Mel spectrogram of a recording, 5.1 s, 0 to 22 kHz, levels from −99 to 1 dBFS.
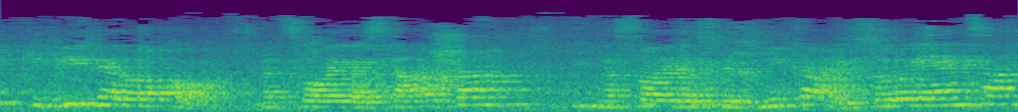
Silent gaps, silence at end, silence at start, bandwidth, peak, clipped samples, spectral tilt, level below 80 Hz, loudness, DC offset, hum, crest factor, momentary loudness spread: none; 0 s; 0 s; 13 kHz; -2 dBFS; under 0.1%; -5.5 dB/octave; -44 dBFS; -16 LUFS; under 0.1%; none; 14 dB; 7 LU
